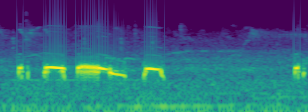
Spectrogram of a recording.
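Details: Two fierce large doves, called spotted dove, facing off during decoy trapping. Short, low hooted coos come in quick pairs, then a longer drawn-out coo that slides downward. A brief coo follows after a pause.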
